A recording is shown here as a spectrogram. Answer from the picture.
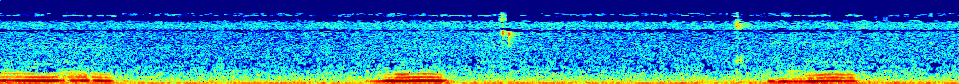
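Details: A sleeping male Maine Coon cat indoors, cuddling a fish toy, snores in three low, droning breaths about every three seconds, each slightly wavering, with quiet room hush between.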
